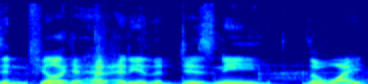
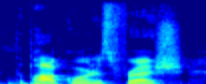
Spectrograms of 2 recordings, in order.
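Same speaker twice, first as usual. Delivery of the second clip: podcast host intro; 5 dB louder than usual. Acted.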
